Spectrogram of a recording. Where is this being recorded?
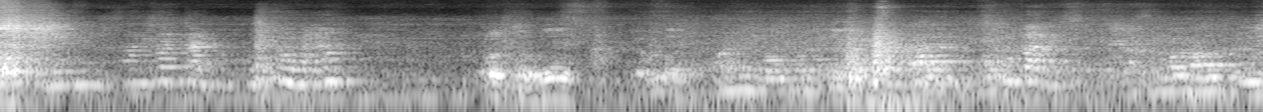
in a restaurant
